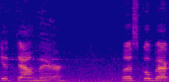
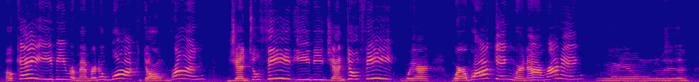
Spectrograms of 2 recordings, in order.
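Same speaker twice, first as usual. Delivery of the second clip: higher, louder bossy hall monitor; safety patrol kid; 5 semitones higher, 5 dB louder, slower than usual. Retold or imitated. Streamer mimicking a school safety patrol telling Evie to walk. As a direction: scold like a school safety patrol, slowing at the end. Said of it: "someone just being like".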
